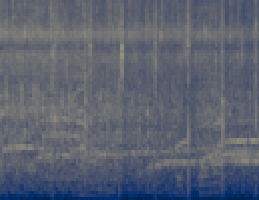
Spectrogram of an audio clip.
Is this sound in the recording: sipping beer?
no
